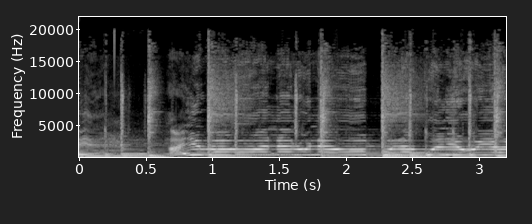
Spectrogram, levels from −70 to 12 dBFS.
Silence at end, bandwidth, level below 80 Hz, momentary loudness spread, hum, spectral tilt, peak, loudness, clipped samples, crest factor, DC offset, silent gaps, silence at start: 0 s; over 20 kHz; -40 dBFS; 5 LU; none; -3 dB/octave; 0 dBFS; -9 LUFS; under 0.1%; 10 dB; under 0.1%; none; 0 s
